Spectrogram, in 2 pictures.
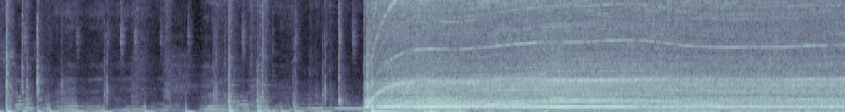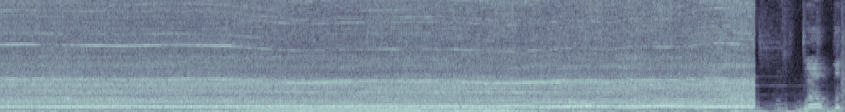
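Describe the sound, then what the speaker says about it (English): An electric hand mixer beating thick chocolate chip s'mores cookie dough with flour, a loud, steady motor whine that starts abruptly and runs about twelve seconds before cutting off, with faint clatter before and after. "My mixer is not mixing for me anymore"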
